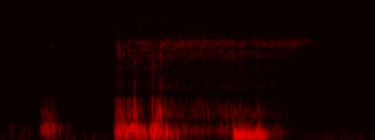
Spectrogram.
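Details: Miniature schnauzer puppy snoring while napping: a short breath, then a rattling snore with a whistling, snorting exhale.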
